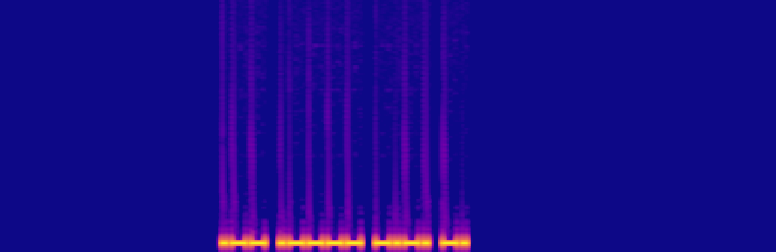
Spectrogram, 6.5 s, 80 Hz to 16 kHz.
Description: Morse code, heard as a keyed tone, about 31 wpm, 700 Hz. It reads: W1CN
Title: USA Call Signs - 4 Characters - Repeated 3x - 30wpm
